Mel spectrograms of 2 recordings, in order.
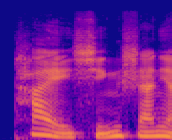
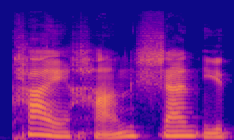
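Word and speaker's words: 太行山: 보통 태행산이라고도 하고 태항산이라고 하는데 이게 발음 중국어로 타이싱산이 아니라 타이항산이기 때문에 아마도 항으로 읽는 것이 더 맞을 것이다 생각이 듭니다만 어쨌든 태행산,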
